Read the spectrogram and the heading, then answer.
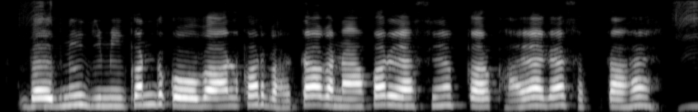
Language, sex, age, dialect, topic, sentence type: Hindi, female, 31-35, Awadhi Bundeli, agriculture, statement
